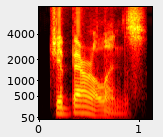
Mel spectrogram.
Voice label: "gibberellins", American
